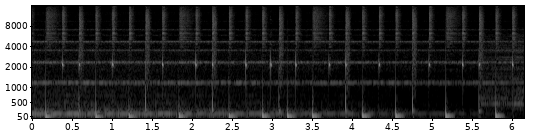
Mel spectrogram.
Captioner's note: none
